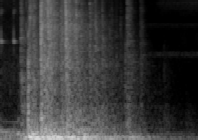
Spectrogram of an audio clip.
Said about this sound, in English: I bolted for it and slammed the door behind me, pressing my head to the wood.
